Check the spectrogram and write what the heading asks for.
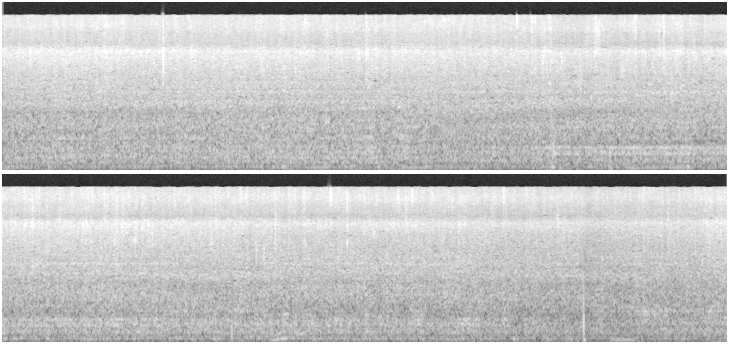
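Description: Heavy rain falling steadily on the paved street and sidewalk, an even hiss of a downpour. A single short knock sounds near the end.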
